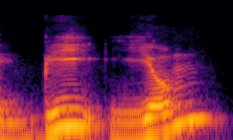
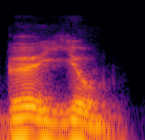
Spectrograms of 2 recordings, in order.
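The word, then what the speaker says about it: בְּיוֹם: So we would say Bi Yom, it's an in front of a Yod, Bi Yom instead of Be Yom.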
